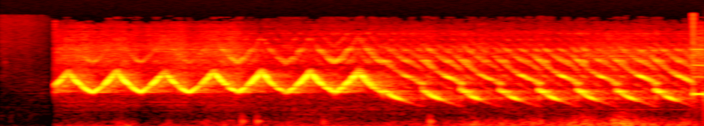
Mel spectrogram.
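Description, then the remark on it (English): The siren of a motorcycle ambulance designed and built in Sierra Leone by Finic blares loudly, first in a fast, even up-and-down warble, then switching to a rapid run of repeated falling whoops, with a low rumbling noise underneath throughout. “This is a motorcycle ambulance designed and constructed here in Sierra Leone by Finic.”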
